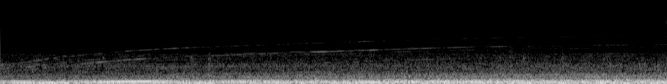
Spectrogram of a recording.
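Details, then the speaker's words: 2019 Tesla Model 3 Long Range AWD, about 1,100 miles of ownership, recorded inside: faint thin whine climbing in pitch over road rumble when pulling away from a standstill or coming to a stop; owner unsure if it's an issue, as other Model 3s lacked it. "And the last thing I want to mention about this car that may or may not be an issue is that the drivetrain has this very slight whining noise when you set off from a standstill or you come to a stop."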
